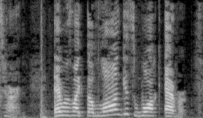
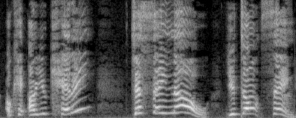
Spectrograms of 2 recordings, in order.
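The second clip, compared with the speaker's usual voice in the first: incredulous scolding; 8 semitones higher than usual. Real, not acted. Scolding her past self.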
